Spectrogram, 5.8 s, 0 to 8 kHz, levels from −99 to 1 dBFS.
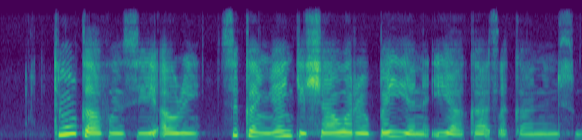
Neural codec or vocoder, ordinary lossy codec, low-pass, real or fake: none; none; 7.2 kHz; real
